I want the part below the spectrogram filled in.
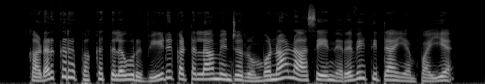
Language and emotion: Tamil, happy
